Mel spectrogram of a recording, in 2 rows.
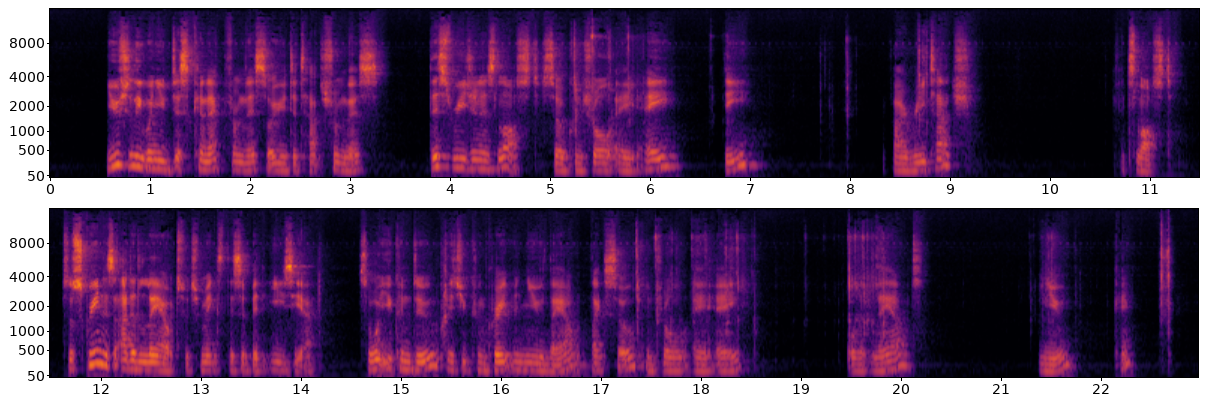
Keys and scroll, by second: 5.4 ctrl+a, 17.5 ctrl+a.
